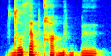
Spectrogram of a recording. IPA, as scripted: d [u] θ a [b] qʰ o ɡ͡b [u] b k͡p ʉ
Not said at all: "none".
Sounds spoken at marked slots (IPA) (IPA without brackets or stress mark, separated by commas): o, b, ʉ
